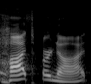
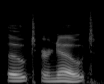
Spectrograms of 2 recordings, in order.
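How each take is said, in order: First: The first word starts with an h sound. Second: The first word starts without an h sound. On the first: It is the ordinary game name. "It's not oat or note. Oat. It's hot or not" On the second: It puns on the French word for high fashion. "he wants to use the oat, H-A-U-T-E"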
